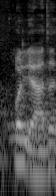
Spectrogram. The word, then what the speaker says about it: olhada: Ao contrário de oleoso, a palavra olhada deve obrigatoriamente apresentar uma pronúncia de semivogal-vogal seguindo a consoante lateral.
